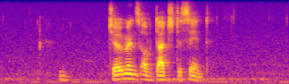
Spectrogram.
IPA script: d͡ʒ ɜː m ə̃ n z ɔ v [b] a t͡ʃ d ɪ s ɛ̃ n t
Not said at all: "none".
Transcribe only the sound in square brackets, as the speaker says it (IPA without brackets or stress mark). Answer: d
